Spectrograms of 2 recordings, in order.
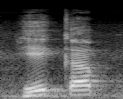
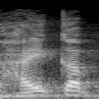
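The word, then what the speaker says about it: hiccup: इसी तरह हिचकी जो होती है, हिचकी के लिए आप वर्ड यूज़ करते हैं हिकअप और हाइकअप, दोनों जो है ना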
